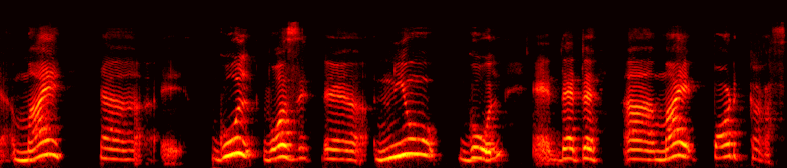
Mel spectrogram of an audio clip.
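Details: Non-fluent aphasia after stroke in an adult female ophthalmologist recovering speech with speech-language pathologists; she reports communication still hinders her; real patient.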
